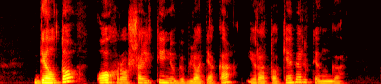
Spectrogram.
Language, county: Lithuanian, Panevėžys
